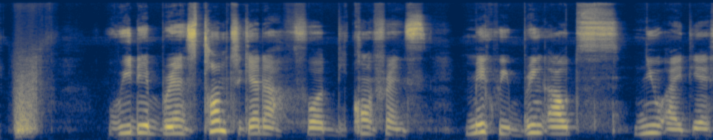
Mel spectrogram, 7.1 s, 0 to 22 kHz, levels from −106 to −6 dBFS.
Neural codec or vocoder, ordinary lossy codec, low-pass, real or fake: none; none; none; real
